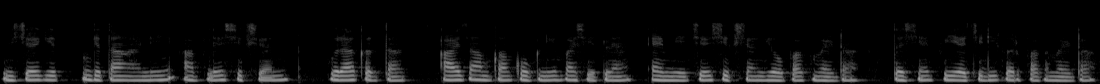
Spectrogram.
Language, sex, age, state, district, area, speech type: Goan Konkani, female, 30-45, Goa, Quepem, rural, spontaneous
